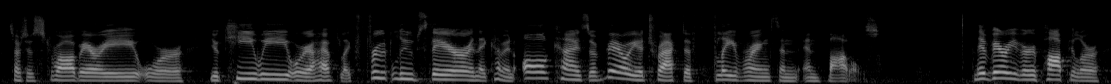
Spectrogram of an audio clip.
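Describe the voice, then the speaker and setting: A woman's voice: mid-range voice, clean tone. A woman in her forties giving a public science lecture on a museum cafe stage with a handheld mic, explaining in a conversational way with frequent restarts. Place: museum cafe stage before a seated audience, indoors.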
